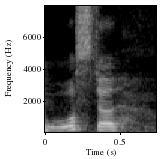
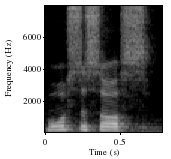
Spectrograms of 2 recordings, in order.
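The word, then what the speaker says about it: Worcestershire: wash your sister sauce cuz I accept an uh I think it's actually Worster. I think that you don't I think you don't pronounce the Shia. I'm pretty sure it's just water sauce.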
